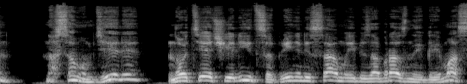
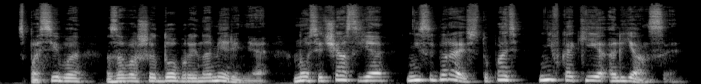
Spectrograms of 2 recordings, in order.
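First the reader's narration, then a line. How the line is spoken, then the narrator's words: Calm reply. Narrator (Russian): спокойно ответил Чуфэн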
